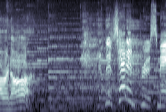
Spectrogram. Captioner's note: people laughing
